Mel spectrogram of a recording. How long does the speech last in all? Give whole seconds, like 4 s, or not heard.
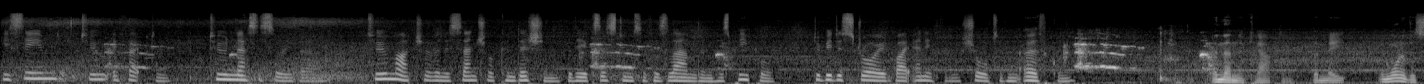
13 s.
